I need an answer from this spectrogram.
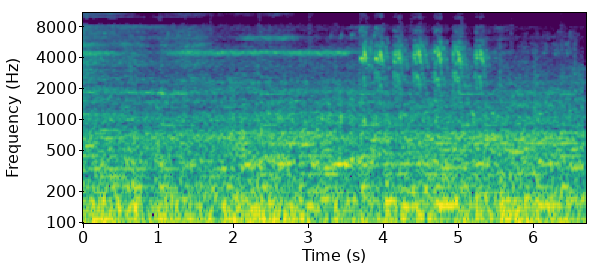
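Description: Distant passenger train running away round a curve: a steady low rumble with a thin, high wheel squeal that fades out about three seconds in. A bird then gives a quick run of high chirps.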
